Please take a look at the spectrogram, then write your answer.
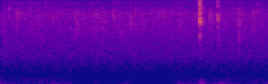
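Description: Steady rain falls over a swamp in the Higurashi visual novel Kotohogushi, a soft, even hiss of drops on a wet surface, faint and continuous with no voices.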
